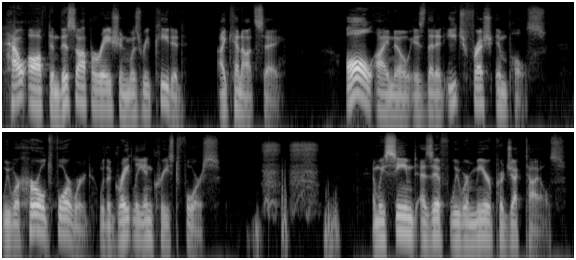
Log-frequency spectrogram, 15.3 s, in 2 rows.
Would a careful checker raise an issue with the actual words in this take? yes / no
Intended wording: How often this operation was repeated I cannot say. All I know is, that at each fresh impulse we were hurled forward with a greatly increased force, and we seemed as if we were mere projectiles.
no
